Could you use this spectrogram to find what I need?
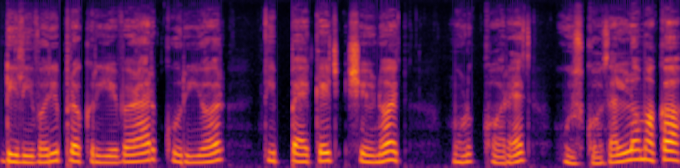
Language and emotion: Goan Konkani, fearful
